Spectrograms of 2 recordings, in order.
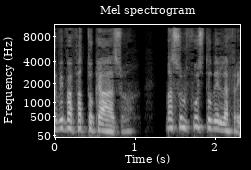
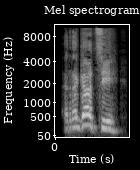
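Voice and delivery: higher, raised call to the group; mild call for attention; 5 semitones higher, 3 dB louder, slower than usual. A narrator's reading. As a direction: call down to friends from above. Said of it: "gli richiamò Nico dall'albero maestro".

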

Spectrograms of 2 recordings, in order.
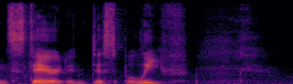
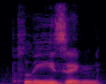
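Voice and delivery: ordinary delivery, nothing marked

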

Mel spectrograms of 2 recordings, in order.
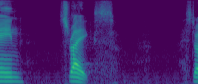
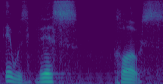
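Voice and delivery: much softer, hushed through the fence; soft fatherly hush; 16 dB quieter, slower than usual. Retold or imitated. Father leans on the fence to tell his son, softly. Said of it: "And he said".

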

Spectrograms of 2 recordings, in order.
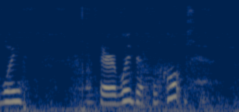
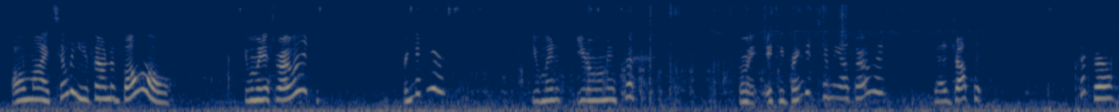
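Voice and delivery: talking to the dog; 5 semitones higher than usual. Real, not acted. Playing ball with her dog.

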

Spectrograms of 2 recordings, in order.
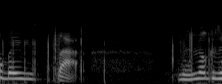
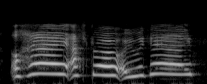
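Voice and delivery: calling out; 12 semitones higher, 8 dB louder than usual. Real, not acted. Calling to pet in game.

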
